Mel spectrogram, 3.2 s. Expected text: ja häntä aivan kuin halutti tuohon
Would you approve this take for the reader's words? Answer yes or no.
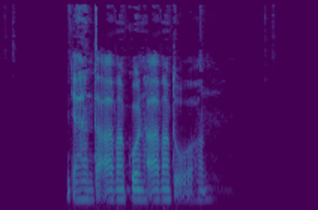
no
